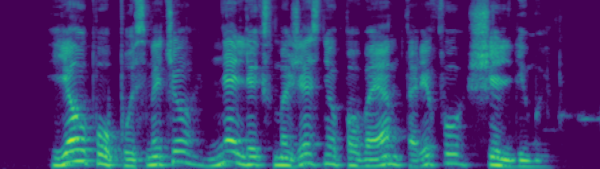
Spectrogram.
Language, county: Lithuanian, Marijampolė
